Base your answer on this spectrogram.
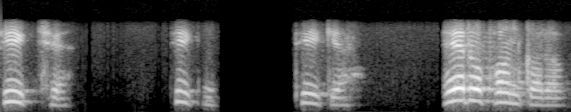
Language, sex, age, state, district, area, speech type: Maithili, female, 18-30, Bihar, Saharsa, urban, conversation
